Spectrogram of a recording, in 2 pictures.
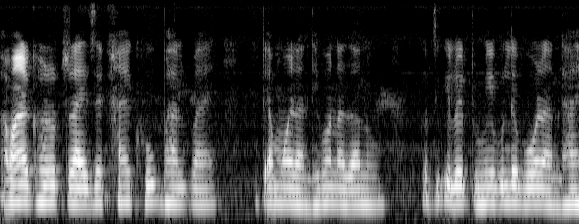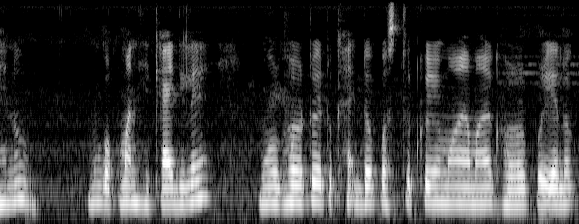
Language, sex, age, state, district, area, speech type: Assamese, female, 45-60, Assam, Lakhimpur, rural, spontaneous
